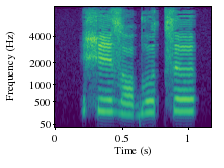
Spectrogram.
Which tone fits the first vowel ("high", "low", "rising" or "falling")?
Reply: high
